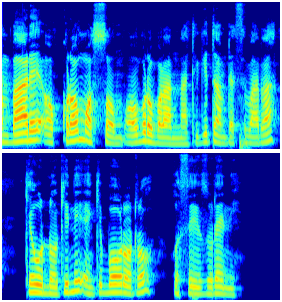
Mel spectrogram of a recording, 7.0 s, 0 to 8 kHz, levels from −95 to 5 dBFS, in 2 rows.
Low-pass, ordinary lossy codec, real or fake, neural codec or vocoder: none; none; real; none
